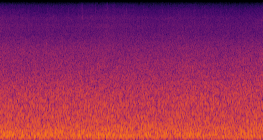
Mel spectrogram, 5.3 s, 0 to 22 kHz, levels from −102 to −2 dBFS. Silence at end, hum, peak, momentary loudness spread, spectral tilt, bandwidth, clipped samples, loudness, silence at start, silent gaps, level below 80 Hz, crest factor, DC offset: 0 s; none; -20 dBFS; 1 LU; -5.5 dB/octave; over 20 kHz; under 0.1%; -34 LUFS; 0 s; none; -48 dBFS; 12 dB; under 0.1%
